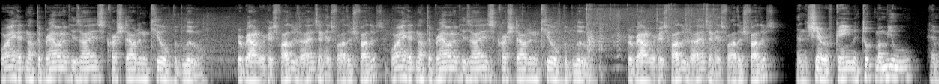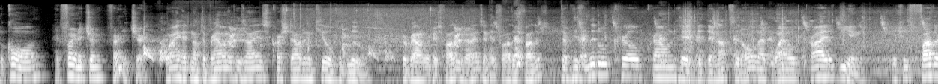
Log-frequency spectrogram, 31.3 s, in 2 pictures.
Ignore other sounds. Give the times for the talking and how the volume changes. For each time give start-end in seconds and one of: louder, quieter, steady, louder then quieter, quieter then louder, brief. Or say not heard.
0.0-31.2 steady.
